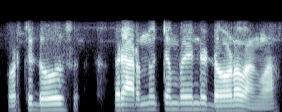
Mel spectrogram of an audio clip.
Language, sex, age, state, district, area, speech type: Malayalam, male, 30-45, Kerala, Wayanad, rural, conversation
